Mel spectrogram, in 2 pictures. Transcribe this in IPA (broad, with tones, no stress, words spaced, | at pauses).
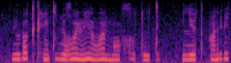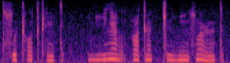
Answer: y˨˦ ɽɔ˥˩t ʈʰẽ˨˦tʎy˧˩˧ʁʷẽ˥˩ ɭĩː˥˩lˠœ̃˥˩mɔ̃˨˦ xɔ̤˥˩tʷi˨˦t | lʲœ˨˦t qʷə̃˨˦rɽi˥˩t sʷə˧˩˧ʈʰɔ˨˩tʈʰẽ˨˩t | ʎiː˨˦lʲɑ̃˥˩r qʷɑ˧˩˧tɽœ̃˨˦tǀy˨˩ ʎĩ˨˩sʷɑ̃˥˩ ɭə̃˧˩˧t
